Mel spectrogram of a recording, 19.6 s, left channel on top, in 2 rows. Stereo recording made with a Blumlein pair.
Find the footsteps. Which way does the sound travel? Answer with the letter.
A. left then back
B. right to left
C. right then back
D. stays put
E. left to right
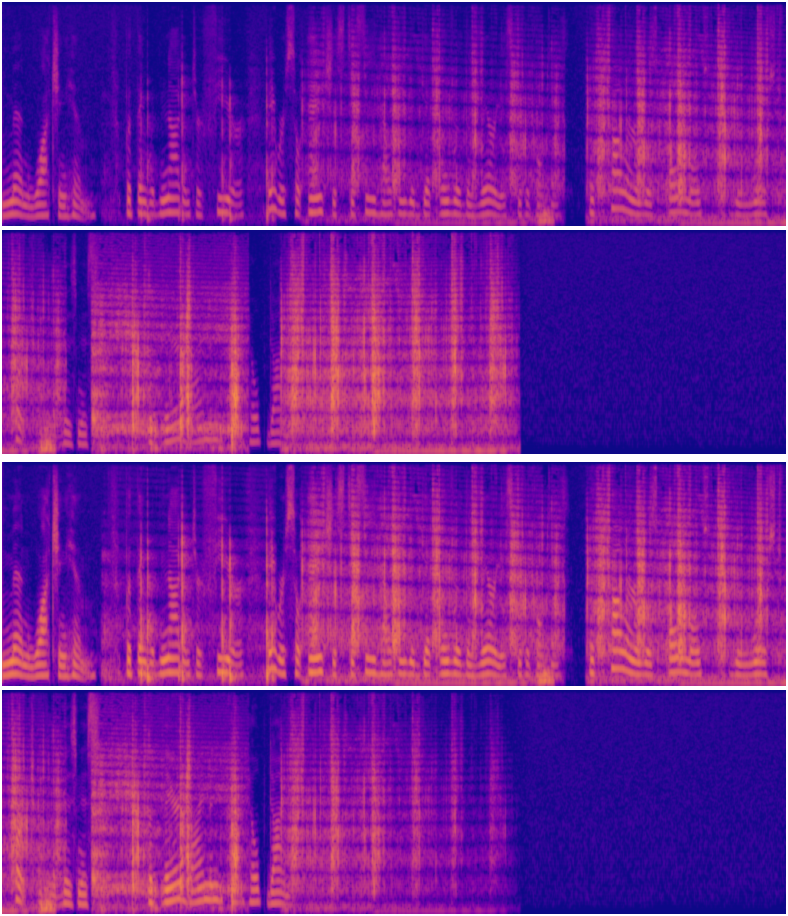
B.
